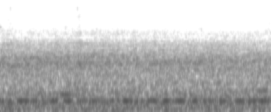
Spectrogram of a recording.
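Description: O gauge three-rail model train rolling past on metal track, with a steady rumble of wheels and a constant hum.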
